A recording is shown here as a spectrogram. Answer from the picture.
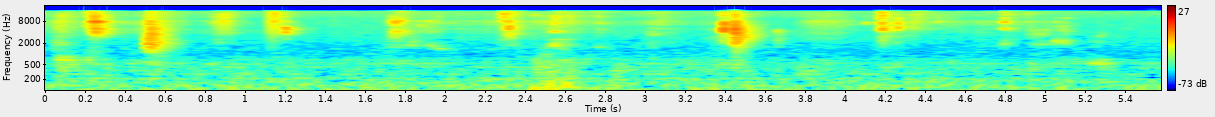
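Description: Fuchka (pani puri) being eaten: faint, scattered crunches and wet squishes as the crisp shells are bitten and chewed, the loudest crunch about three and a half seconds in.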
